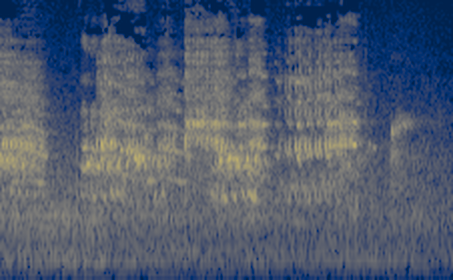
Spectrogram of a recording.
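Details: Harsh, grating squawks of a red-crowned amazon at dawn in Pasadena, about four long screeching bursts, each roughly half a second or more, followed by a shorter, quieter call.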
